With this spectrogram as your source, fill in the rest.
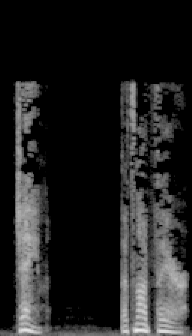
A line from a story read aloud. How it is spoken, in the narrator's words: he said quietly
